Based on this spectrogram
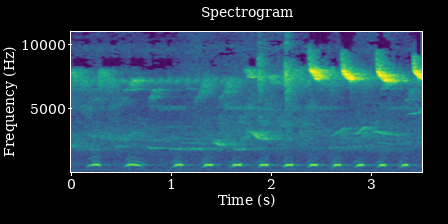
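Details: In San Pablo City, Laguna, Philippines, a White-eared brown dove gives about a dozen soft, low hoots that speed up as the series goes on, over a thin high insect hiss.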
